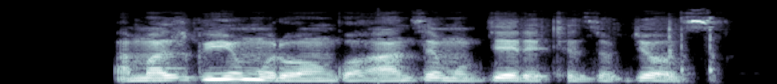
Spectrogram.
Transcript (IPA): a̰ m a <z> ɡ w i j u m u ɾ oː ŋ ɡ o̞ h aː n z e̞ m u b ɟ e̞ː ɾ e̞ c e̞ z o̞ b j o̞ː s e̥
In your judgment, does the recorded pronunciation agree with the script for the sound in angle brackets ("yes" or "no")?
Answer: no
